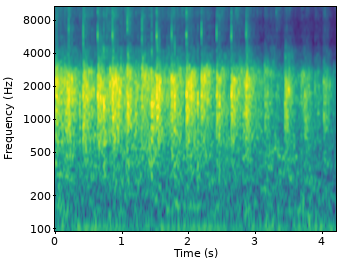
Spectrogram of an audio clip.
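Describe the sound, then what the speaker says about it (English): Audience at a Christmas celebration in an ecumenical Christian centre applauds a cake presentation to the director, with dense, steady clapping from many hands filling the room throughout, close and loud with no speech. "Give a round of applause."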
